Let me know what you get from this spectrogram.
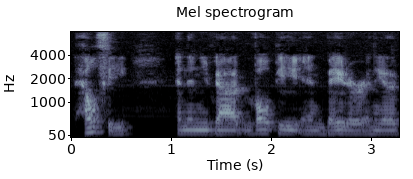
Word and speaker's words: Volpe: Volpe.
